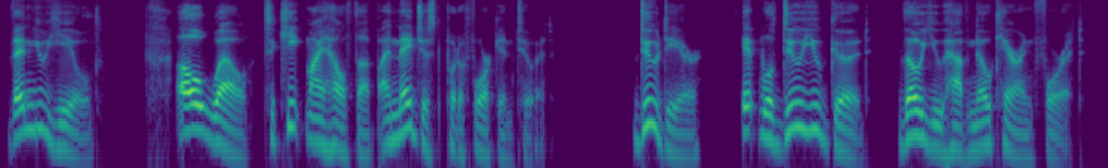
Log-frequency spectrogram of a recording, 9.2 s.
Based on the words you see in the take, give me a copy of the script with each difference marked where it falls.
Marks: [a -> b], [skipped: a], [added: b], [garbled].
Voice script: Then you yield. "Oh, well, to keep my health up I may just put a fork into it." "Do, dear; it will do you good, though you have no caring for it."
Then you yield. "Oh, well, to keep my health up I may just put a fork into it." "Do, dear; it will do you good, though you have no caring for it."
